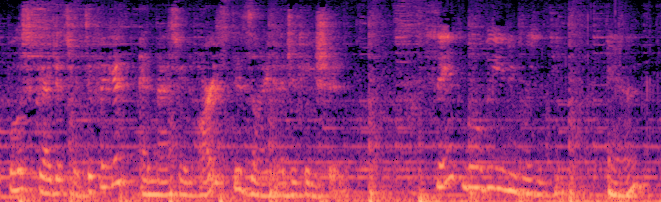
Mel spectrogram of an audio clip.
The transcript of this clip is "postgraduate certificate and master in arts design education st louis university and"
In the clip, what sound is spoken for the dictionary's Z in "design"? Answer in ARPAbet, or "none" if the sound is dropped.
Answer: Z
